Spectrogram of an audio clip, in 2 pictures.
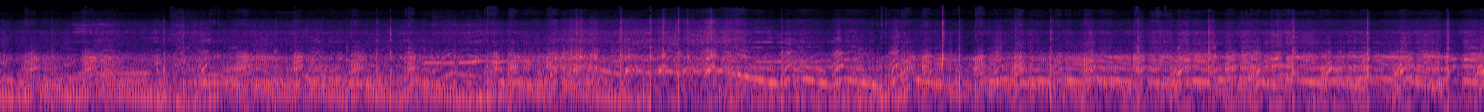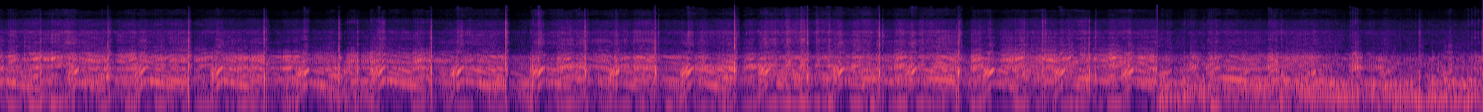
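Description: Several motorcycle engines running at low speed, with bikes revving, as a motorcycle rolls slowly through a crowd of other bikes.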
